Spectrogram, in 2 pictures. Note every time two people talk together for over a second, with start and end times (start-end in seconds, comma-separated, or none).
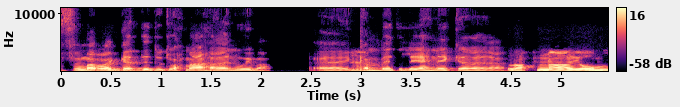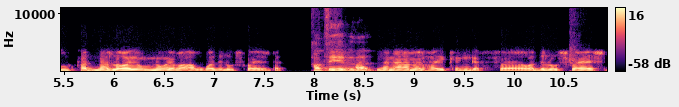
none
